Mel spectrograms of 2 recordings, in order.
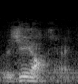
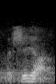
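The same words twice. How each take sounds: First: "Mashiach" closed with a guttural throat sound at the end; "Mashiach" ending on a rasped guttural. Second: "Mashiach" ending softly on the vowel, no final guttural; "Mashiach" with an open, plain ending. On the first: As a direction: push the final "ch" of "Mashiach" back in the throat. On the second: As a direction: say "Mashiach" trailing off with no throat sound at the end. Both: Shown as a demonstration. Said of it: "He wants me to get that guttural sound in".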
